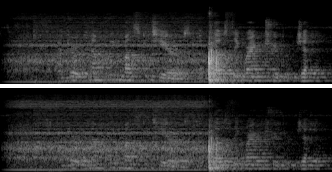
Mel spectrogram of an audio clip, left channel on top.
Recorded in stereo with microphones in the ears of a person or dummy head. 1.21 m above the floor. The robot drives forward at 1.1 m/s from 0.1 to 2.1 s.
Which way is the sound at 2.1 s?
15° left (ahead or behind).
